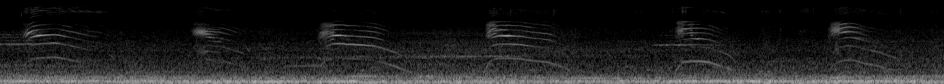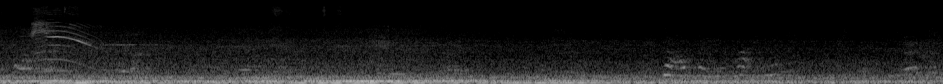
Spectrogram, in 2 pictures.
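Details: Domestic cat caring for a friend's kittens after losing her own baby: thin, high, arching meows repeated about every second for ten seconds, then fading to softer faint calls, over a steady low rumbling hum.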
